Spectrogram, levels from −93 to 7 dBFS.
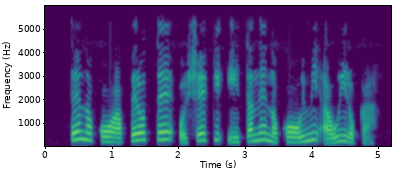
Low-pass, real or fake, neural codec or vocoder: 5.4 kHz; real; none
